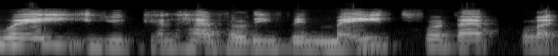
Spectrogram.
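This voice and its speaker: The speaker talks at a moderate pace. There is a non-native accent. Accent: foreign. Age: 60s. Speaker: expat. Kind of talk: casual chat.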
